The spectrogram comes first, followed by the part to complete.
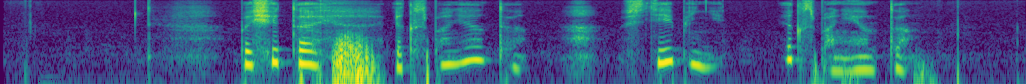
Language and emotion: Russian, sad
